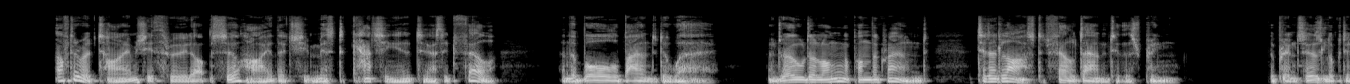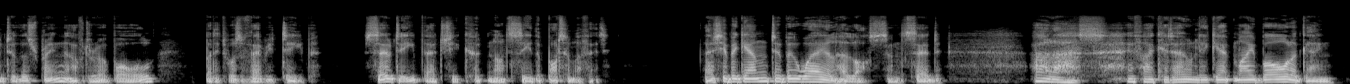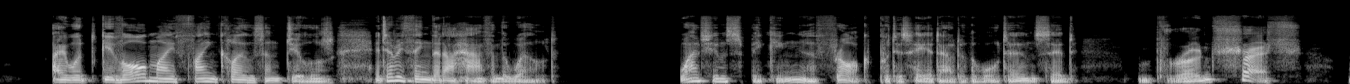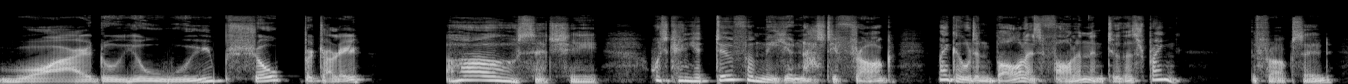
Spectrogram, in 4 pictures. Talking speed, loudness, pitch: 160 wpm, -16 LUFS, 110 Hz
